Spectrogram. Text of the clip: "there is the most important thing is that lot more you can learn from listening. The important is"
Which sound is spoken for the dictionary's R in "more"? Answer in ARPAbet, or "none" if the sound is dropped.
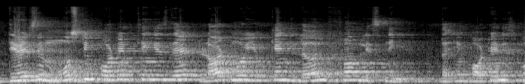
R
